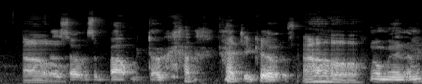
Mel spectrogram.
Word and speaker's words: Madoka Magica: Which is Madoku's Magic Booze and JoJo's Bizarre Adventures. I know, it's pronounced Madoka Magica.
